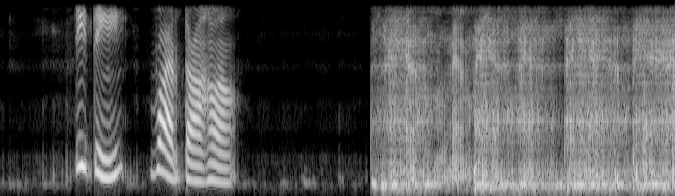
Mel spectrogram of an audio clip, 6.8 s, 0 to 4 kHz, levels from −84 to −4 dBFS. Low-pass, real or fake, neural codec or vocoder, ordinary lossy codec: 3.6 kHz; fake; autoencoder, 44.1 kHz, a latent of 192 numbers a frame, MeloTTS; none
